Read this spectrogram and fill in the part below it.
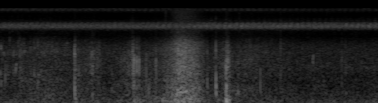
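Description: A fishing lure splashes into the water.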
